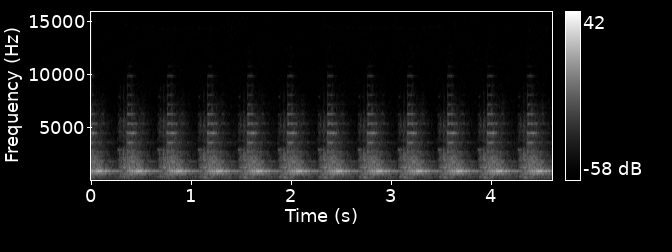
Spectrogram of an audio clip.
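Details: Steady, fast, regular buzzing pulses of an MRI scanner sequence, about 150 a minute, over a constant underlying tone; sample MRI sounds to help patients, including children, prepare for the noise.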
